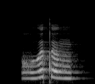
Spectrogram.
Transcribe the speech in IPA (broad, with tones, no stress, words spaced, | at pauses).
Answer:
ɣu˧˥ə̯t̪ə˧ŋ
